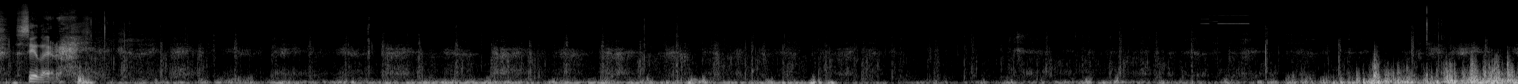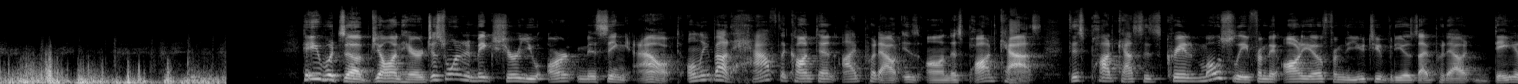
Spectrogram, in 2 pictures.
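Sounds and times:
footsteps of a person running: 0.0 - 17.5
speech: 0.2 - 1.1, 18.3 - 30.3.

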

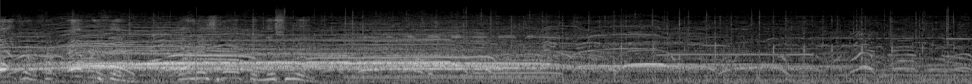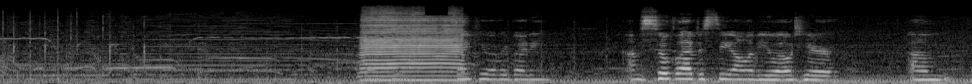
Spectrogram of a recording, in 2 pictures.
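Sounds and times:
crowd applause and cheering: 0.0 - 14.4
speech: 2.1 - 3.8, 16.0 - 18.2, 18.8 - 19.4.

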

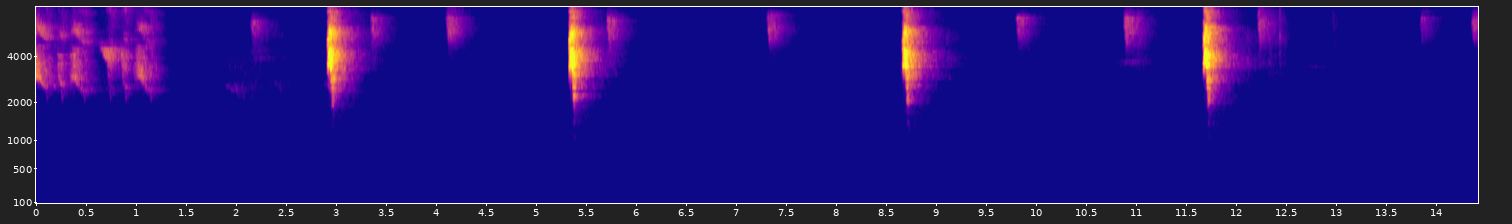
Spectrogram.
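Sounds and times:
bird chattering and calling on the Yucatan Peninsula: 0.0 - 1.3, 2.9 - 3.5, 8.7 - 9.1, 11.7 - 12.4.

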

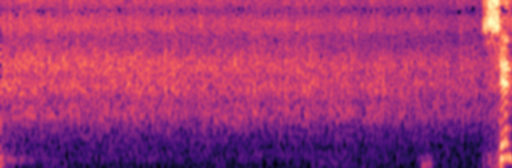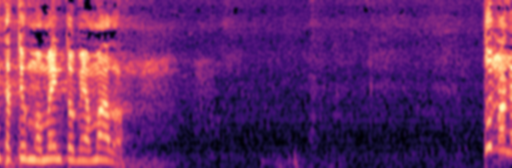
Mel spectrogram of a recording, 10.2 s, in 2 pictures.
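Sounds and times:
audience applause: 0.0 - 5.3
speech: 4.8 - 6.4.

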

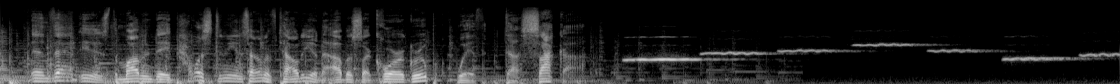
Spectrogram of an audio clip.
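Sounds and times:
low musical accompaniment: 0.0 - 7.9
speech: 0.3 - 5.9
person whistling a tune: 6.2 - 11.1.

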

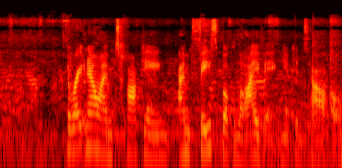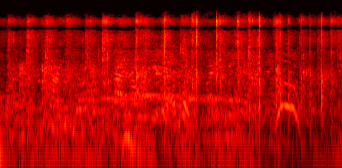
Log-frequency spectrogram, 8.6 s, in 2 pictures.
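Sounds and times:
speech: 0.8 - 4.7
crowd applauding: 4.3 - 8.5.

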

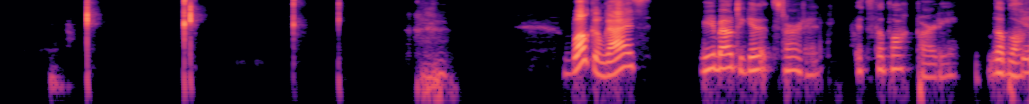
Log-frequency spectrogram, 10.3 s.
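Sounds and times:
finger snapping: 1.8 - 2.0
speech: 5.7 - 10.2.

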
